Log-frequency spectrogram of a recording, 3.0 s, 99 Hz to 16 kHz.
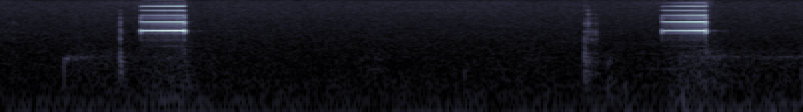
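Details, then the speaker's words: HJ818 Pathfinder hexacopter toy drone fitted with an improved higher-C battery gives two short high-pitched beeps about two seconds apart: flip mode is armed and keeps beeping until a flip command is given. "If you hear that beeping, that means it's ready to flip. And it's not going to stop until you provide a flip command to it."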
